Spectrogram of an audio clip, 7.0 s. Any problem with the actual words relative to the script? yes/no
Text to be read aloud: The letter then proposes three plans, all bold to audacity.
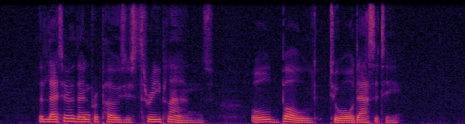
no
